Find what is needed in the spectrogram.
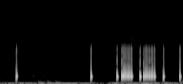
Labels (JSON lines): {"label": "biophony, knock croak", "recorder": "SoundTrap 300"}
